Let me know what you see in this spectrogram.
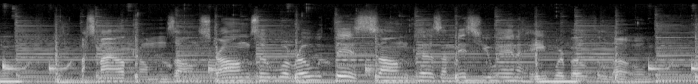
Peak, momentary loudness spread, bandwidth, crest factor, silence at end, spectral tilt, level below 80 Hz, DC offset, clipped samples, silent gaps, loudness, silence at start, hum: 0 dBFS; 4 LU; 18 kHz; 14 dB; 0 s; -5 dB/octave; -34 dBFS; under 0.1%; under 0.1%; none; -15 LUFS; 0 s; none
